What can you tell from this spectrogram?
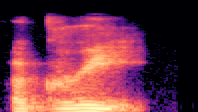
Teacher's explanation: the gree part is more pronounced it's louder it's slower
